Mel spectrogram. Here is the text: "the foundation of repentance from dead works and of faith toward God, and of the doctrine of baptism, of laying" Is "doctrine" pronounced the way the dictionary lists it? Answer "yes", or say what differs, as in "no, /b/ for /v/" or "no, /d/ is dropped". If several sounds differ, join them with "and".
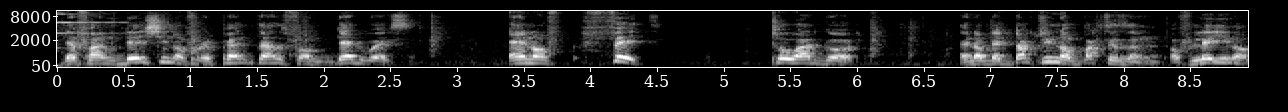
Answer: yes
